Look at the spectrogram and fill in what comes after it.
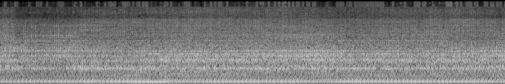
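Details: MTD edger with a 3.5 hp Briggs & Stratton engine that had sat unused and not run, after cleaning and fitting the idle adjustment screw; choke pulled, RPM brought up, run without an air filter. Steady, even fast idle with no misses or surging; runs healthy.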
